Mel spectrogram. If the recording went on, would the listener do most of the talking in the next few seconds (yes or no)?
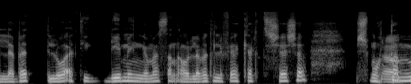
no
